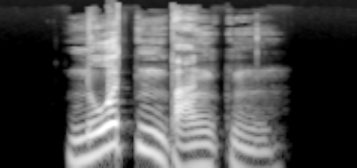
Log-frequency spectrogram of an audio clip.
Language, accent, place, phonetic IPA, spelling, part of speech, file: German, Germany, Berlin, [ˈnoːtn̩ˌbaŋkn̩], Notenbanken, noun, De-Notenbanken.ogg
- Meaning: plural of Notenbank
